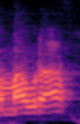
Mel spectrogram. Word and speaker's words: Mauras: si chiama Mauras con l'accento sulla seconda A, è veramente fortissimo.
